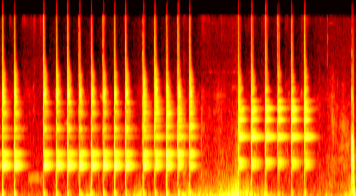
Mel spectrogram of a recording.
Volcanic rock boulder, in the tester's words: या दगडांमध्ये घंटेच्या नादासारखा आपल्याला या ठिकाणी आवाज येतोय घंटेचा जसा निनाद होतो तसा निनाद या ठिकाणी आपल्याला ऐकायला येतो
